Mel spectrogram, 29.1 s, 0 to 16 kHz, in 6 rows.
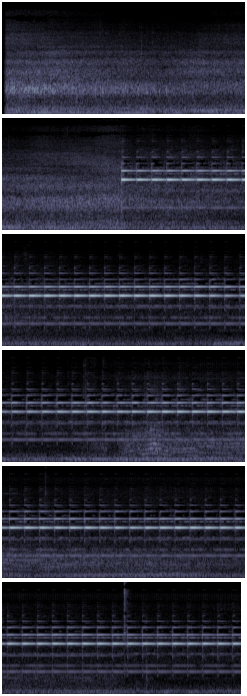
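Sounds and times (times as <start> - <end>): road traffic: 0.0 - 29.0
railroad crossing bell ringing: 7.2 - 29.0.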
